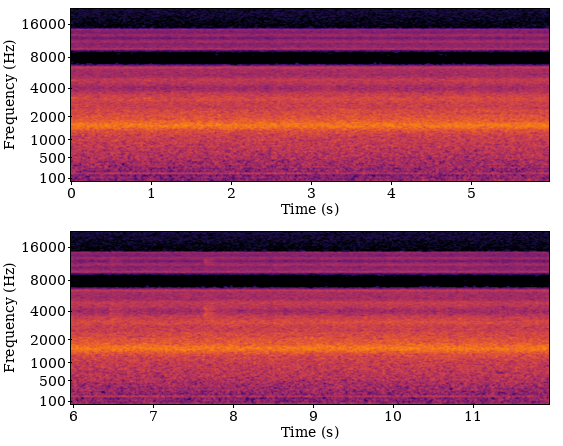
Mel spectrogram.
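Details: Steady broadband hiss like wind or rushing water, with a constant hum and no clear animal calls.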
